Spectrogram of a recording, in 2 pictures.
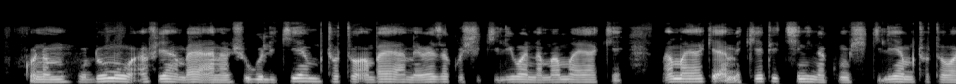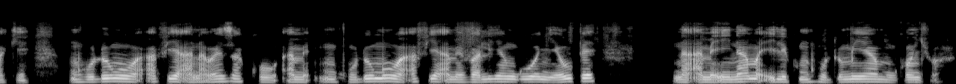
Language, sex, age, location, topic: Swahili, male, 18-24, Wajir, health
